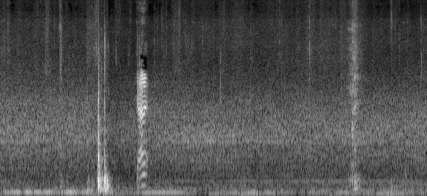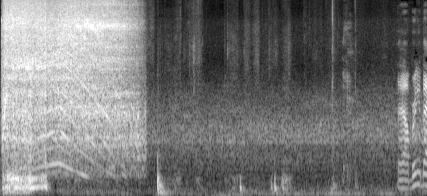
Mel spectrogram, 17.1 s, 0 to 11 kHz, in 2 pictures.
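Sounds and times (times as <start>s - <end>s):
electric chainsaw cutting branch: 8.6s - 11.6s.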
